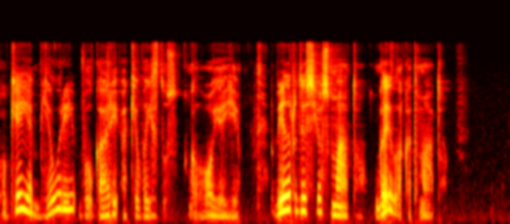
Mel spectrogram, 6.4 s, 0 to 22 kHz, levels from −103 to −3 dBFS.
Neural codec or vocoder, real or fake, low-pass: none; real; 9.9 kHz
